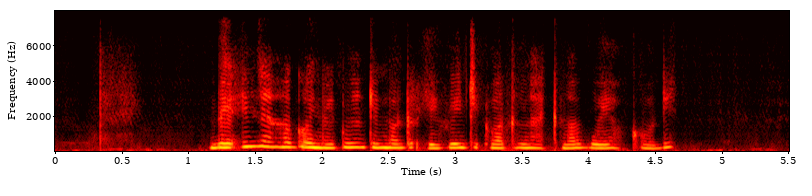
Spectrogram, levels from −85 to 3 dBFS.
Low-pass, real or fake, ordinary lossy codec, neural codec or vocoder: none; fake; none; codec, 16 kHz, 1 kbps, FreqCodec, smaller model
